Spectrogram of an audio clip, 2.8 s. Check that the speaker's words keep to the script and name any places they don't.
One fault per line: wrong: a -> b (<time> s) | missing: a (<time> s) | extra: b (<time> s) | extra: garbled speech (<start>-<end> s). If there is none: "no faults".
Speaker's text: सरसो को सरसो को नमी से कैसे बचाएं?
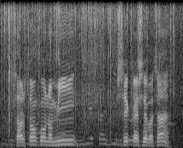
missing: सरसो को (0.7 s)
